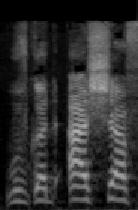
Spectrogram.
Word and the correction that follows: Asa: from Nigeria. – Yes. – Pronounce Asa.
